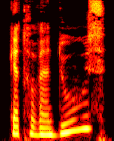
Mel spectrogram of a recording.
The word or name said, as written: quatre-vingt-douze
